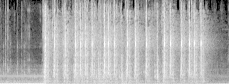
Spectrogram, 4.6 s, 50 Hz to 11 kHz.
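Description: A 1960s Smith Corona Coronet electric typewriter hums steadily, then a quick run of sharp key strikes clacks out close and clear, ending as the motor hum returns.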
